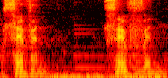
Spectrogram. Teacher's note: haciendo este sonido de pegar los dientes incisivos a los labios inferiores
